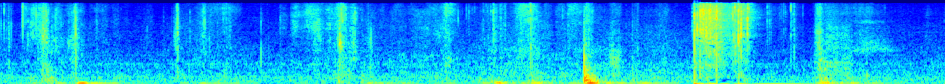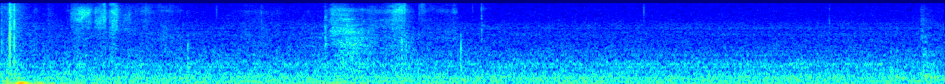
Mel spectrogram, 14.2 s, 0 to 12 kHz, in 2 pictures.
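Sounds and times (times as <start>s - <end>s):
stuck-together pages of a book being separated and turned: 0.0s - 8.3s.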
